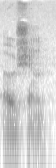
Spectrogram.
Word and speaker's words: Oshun: ocean water shower filters but it's spelled differently than you think it's o-s-h-u-n ocean it's actually a real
